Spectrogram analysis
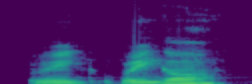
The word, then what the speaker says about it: Riggle: So it is Riggle. That's how you say his name.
